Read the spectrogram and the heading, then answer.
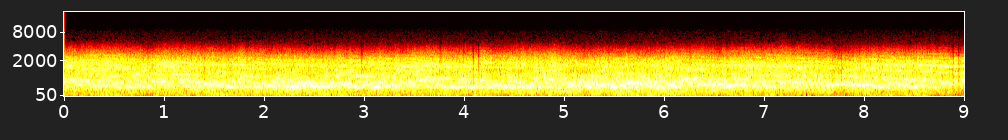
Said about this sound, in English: Oh, the crowd's giving him quite an ovation. Listen.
